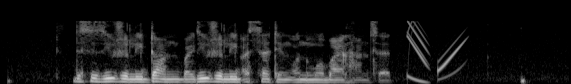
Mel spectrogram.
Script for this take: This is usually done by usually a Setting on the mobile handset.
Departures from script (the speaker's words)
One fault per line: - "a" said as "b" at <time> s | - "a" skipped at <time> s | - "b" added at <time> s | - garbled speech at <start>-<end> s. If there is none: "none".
none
